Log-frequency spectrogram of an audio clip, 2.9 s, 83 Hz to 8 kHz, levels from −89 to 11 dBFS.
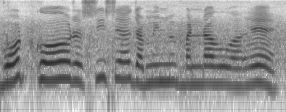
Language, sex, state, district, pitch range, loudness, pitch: Hindi, female, Arunachal Pradesh, Lower Dibang Valley, 265-315 Hz, -15 LUFS, 285 Hz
